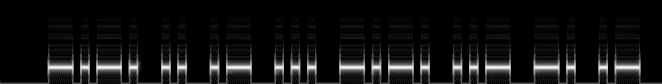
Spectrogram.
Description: Morse code, heard as a keyed tone, about 15 wpm, 800 Hz. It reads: CIASCUNA
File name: morse mp3 / ITALIEN texte clair 2 vitesse 14 mots minute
